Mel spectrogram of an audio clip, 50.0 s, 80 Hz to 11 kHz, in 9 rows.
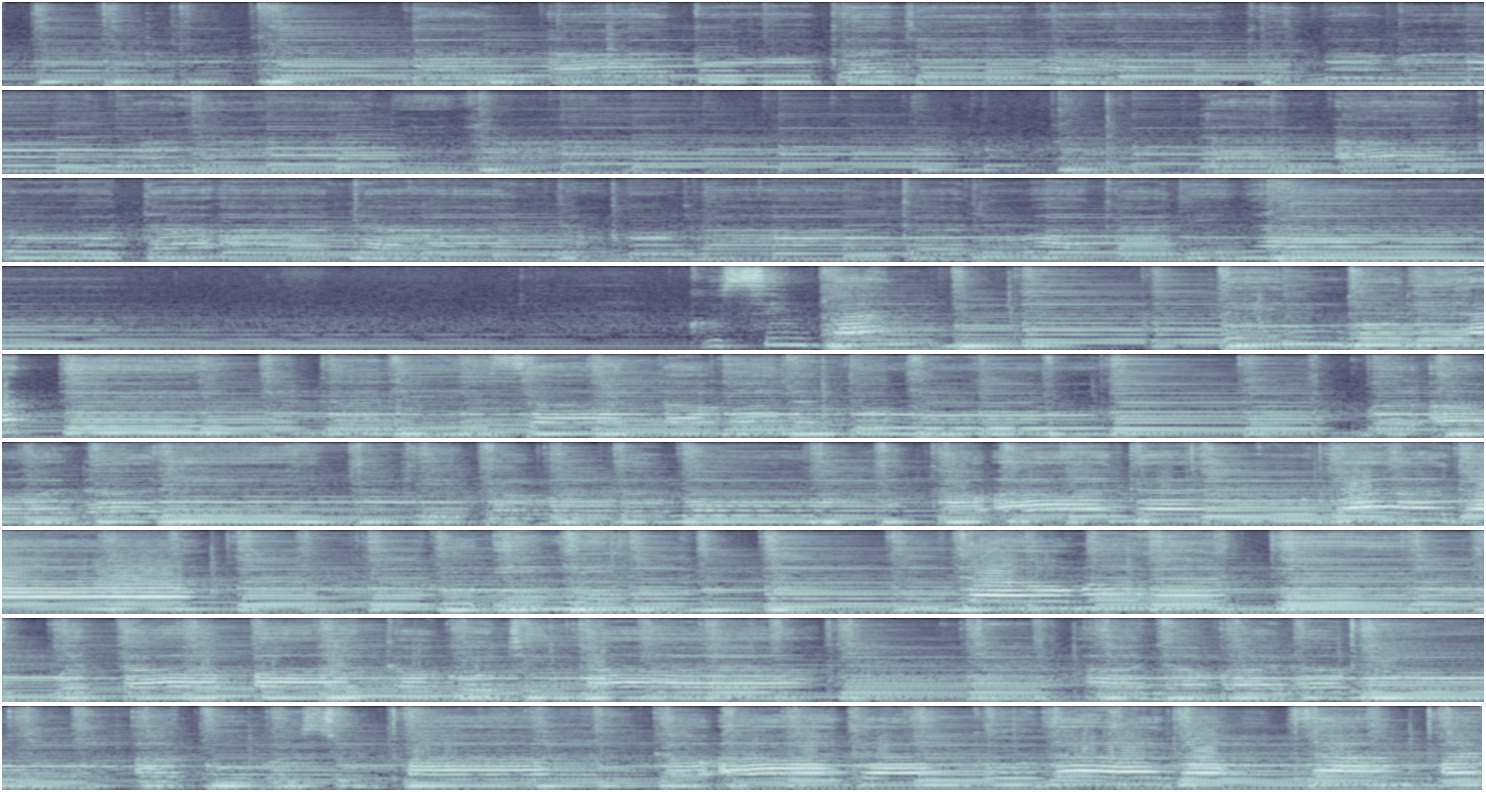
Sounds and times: Acoustic guitar: 0:00.0 - 0:50.0
Country: 0:00.0 - 0:50.0
Strum: 0:00.0 - 0:50.0.

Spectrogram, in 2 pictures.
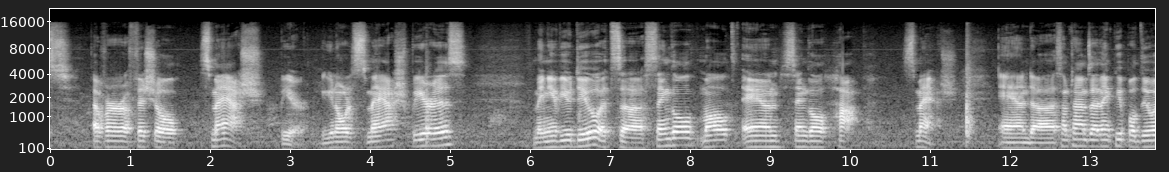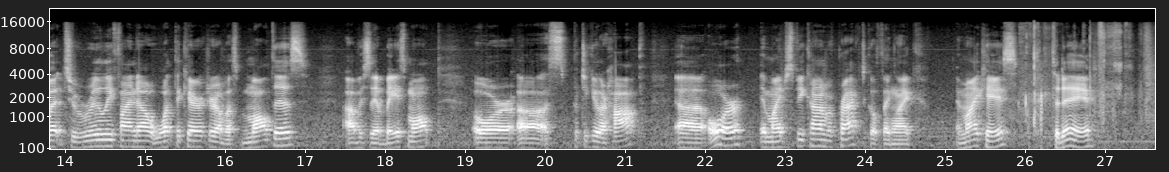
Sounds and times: Speech: 0:00.0 - 0:05.2, 0:06.0 - 0:27.0.

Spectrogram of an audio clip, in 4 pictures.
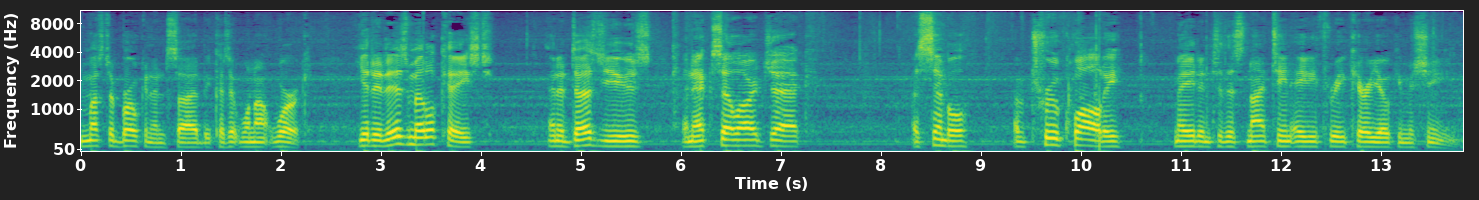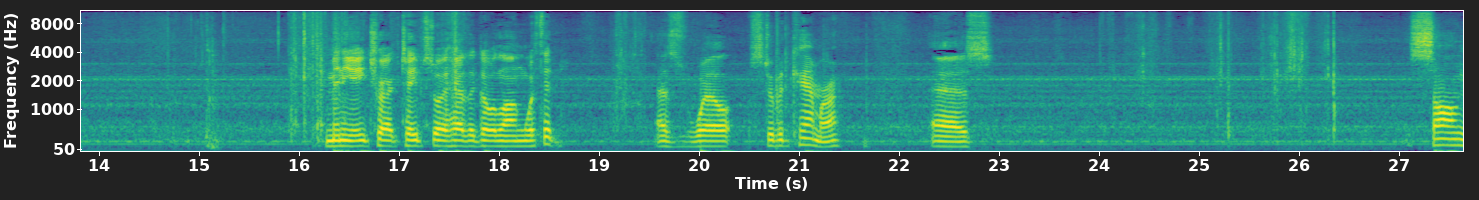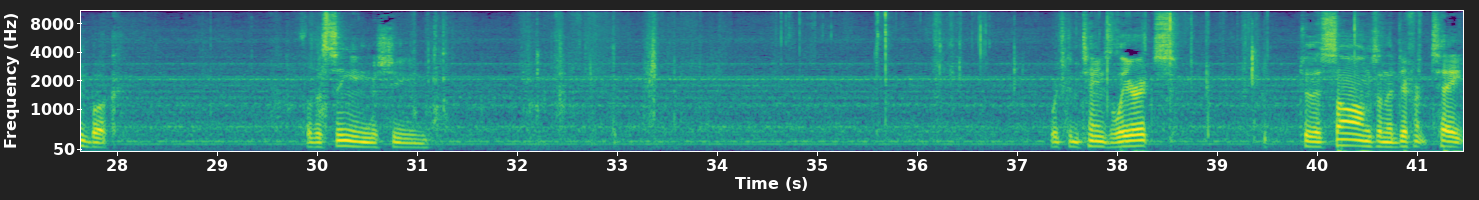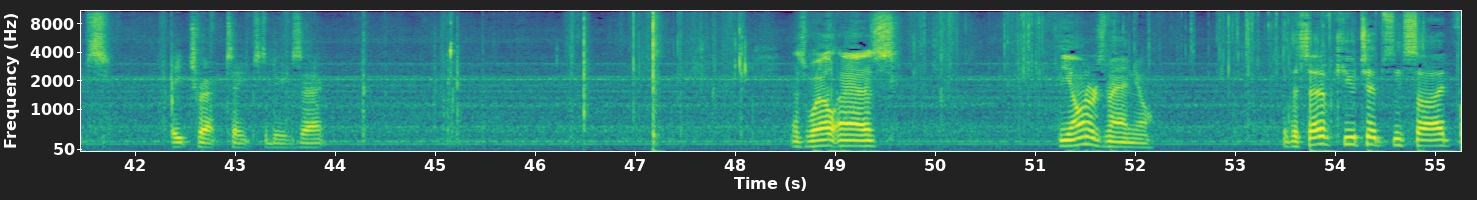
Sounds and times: Speech: 0:00.0 - 0:07.3, 0:08.3 - 0:13.8, 0:16.2 - 0:18.7, 0:19.6 - 0:21.5, 0:22.3 - 0:23.0, 0:27.1 - 0:28.1, 0:29.8 - 0:31.2, 0:37.3 - 0:38.6, 0:39.8 - 0:43.9, 0:48.6 - 0:49.7, 0:51.2 - 0:52.2, 0:53.4 - 0:55.2.

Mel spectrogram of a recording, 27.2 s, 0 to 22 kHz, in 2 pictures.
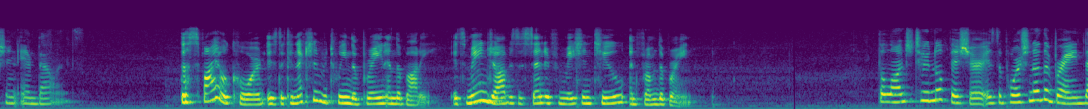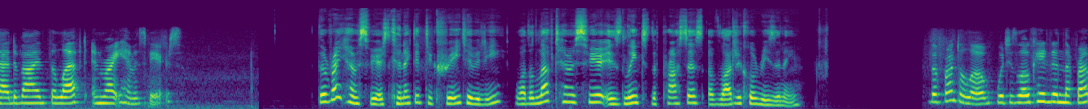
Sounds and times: Speech: 0:00.0 - 0:01.0, 0:02.3 - 0:08.7, 0:11.0 - 0:15.9, 0:17.6 - 0:23.6, 0:25.2 - 0:27.2.

